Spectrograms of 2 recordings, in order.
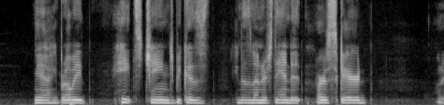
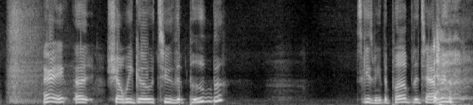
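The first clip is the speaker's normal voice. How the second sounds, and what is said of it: Put-on accent. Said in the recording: “I was trying out a little accent”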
